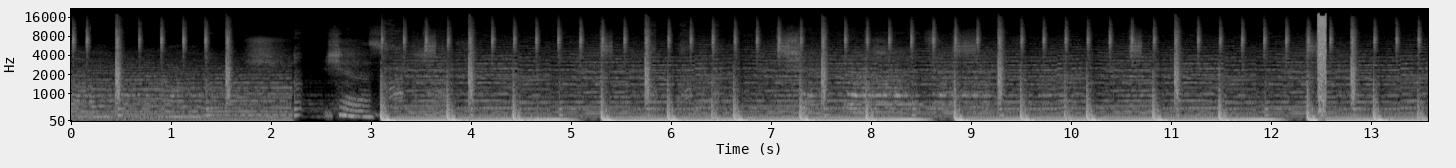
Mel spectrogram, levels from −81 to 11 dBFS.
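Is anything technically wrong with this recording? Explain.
Yes. From 12.48 to 12.56 s a burst of loud, harsh broadband noise replaces the sound for about 80 ms. These are samples built from the wrong bytes: the bytes of each sample were misassembled, so the rapidly fluctuating low-order bits became the dominant part of every value.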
